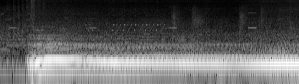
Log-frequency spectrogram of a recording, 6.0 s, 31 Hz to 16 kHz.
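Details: Nissan Altima coupe VQ35DE just after valve cover replacement for oil in the spark plug wells, throttle body cleaned: engine catches at once, flares briefly then settles into a smooth, even idle with no misses or hunting.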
